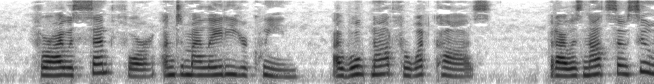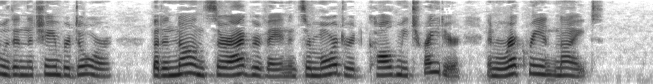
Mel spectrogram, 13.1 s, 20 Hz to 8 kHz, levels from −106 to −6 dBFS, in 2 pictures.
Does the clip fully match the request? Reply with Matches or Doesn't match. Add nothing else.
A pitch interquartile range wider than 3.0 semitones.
Doesn't match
